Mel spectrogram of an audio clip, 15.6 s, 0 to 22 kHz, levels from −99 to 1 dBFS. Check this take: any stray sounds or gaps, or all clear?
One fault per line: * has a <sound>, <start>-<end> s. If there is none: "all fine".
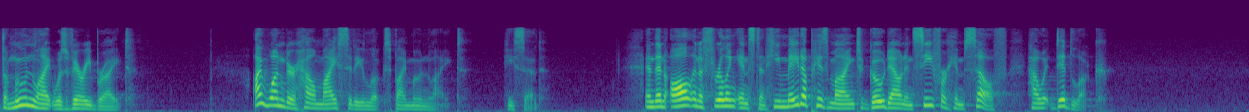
all fine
